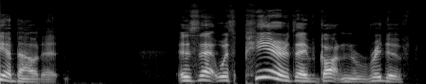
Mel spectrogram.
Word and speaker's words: Pierre: saying it wrong because in South Dakota they say this as Pier don't now listen I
